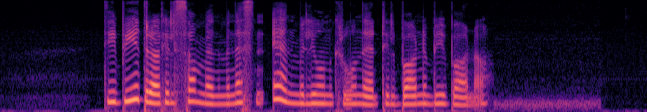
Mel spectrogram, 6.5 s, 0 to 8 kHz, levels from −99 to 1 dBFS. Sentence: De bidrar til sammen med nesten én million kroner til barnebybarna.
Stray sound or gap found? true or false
false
